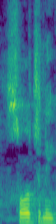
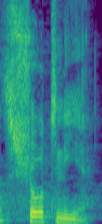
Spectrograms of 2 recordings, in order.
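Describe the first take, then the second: First: शोचनीय starting with a plain 's'; wrong initial sound. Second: शोचनीय starting with a clear 'sh'; correct 'sh' sound. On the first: Teacher quoting the common error, शोचनीय with 's' for 'sh'. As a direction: say शोचनीय as soch-niye. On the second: Teacher answering own question, शोचनीय with 'sh'. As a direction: say शोचनीय as shoch-niye. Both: Shown as a demonstration. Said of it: "की बजाय क्या है".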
